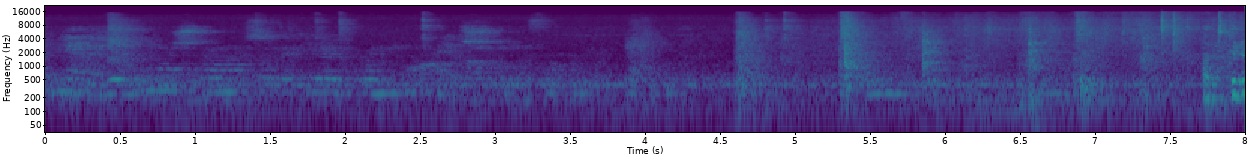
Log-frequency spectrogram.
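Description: Faint, distant voice in the first few seconds, then a handful of sharp clicks and knocks from handling a nail lamp and its power cable while it is switched back on.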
